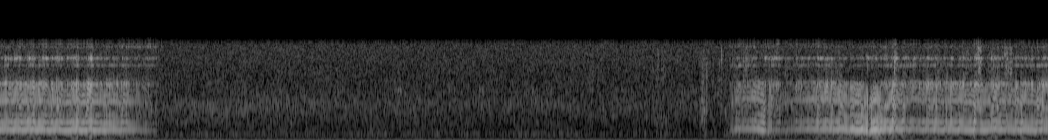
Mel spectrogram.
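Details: A summer jar holding three trapped bees: a strong wavering drone buzzes for two seconds, fades to faint hiss, then swells again for the last four seconds with small pitch wobbles and a few taps.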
